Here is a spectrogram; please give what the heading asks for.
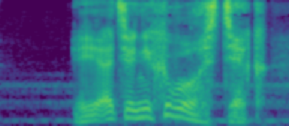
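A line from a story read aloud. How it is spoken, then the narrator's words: Suddenly angry reply. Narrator (Russian): неожиданно зло отозвался хвост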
